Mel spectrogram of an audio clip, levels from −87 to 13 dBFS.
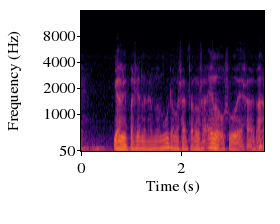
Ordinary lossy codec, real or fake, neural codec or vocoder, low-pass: none; fake; vocoder, 44.1 kHz, 128 mel bands, Pupu-Vocoder; 14.4 kHz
